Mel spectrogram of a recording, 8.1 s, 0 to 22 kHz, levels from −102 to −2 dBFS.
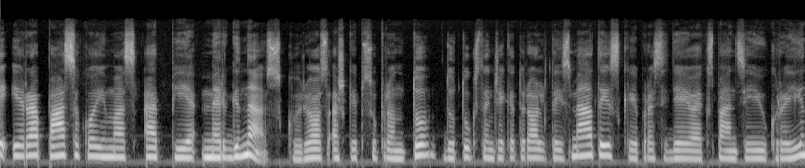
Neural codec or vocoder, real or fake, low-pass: none; real; 14.4 kHz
